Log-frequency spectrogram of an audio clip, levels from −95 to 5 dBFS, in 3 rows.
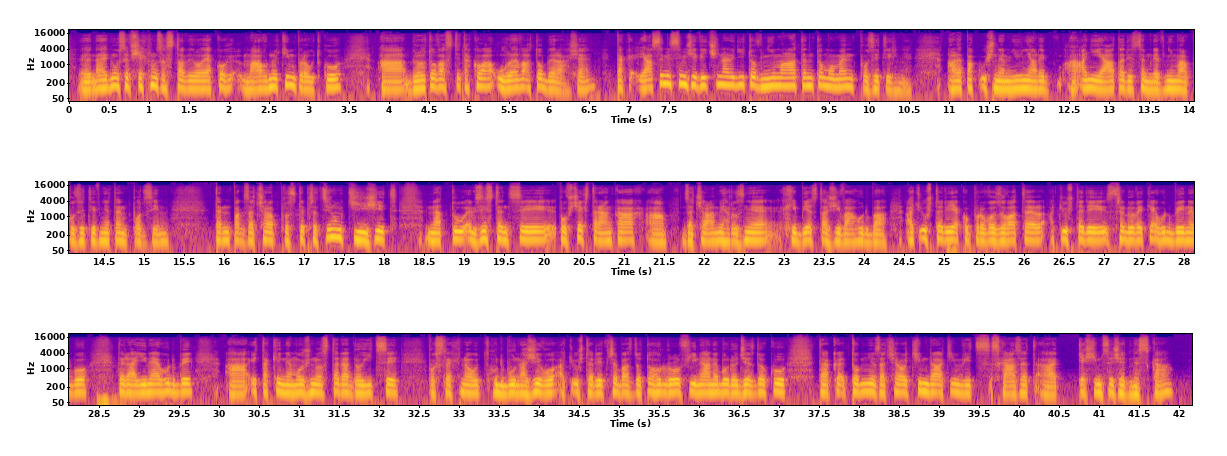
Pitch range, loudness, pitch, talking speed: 120-140 Hz, -13 LUFS, 130 Hz, 160 wpm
